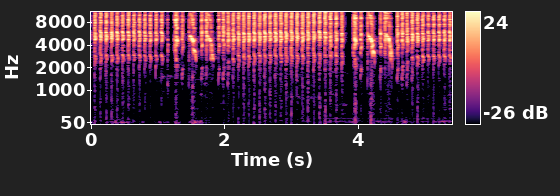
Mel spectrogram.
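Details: Long-tailed shrike singing in fighting mode and mimicking sparrows: a fast, even stutter of high, dry ticking notes, about ten a second, broken by a few swooping, scratchy phrases.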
